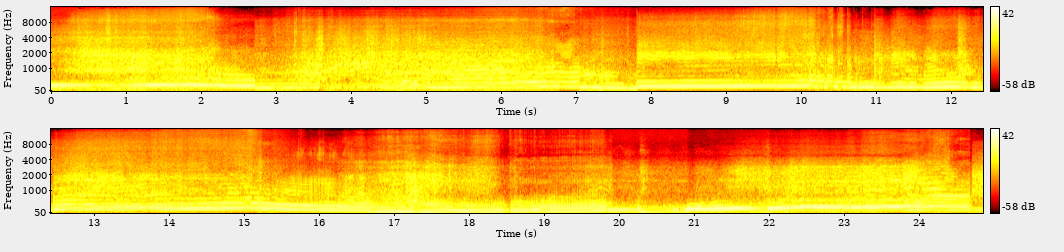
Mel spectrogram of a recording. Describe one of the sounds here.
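Rally car engines roar loudly as they race past, revving up and down through the gears.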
